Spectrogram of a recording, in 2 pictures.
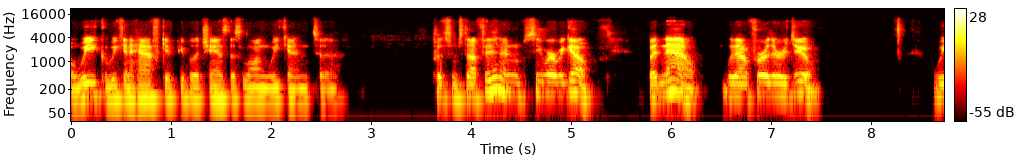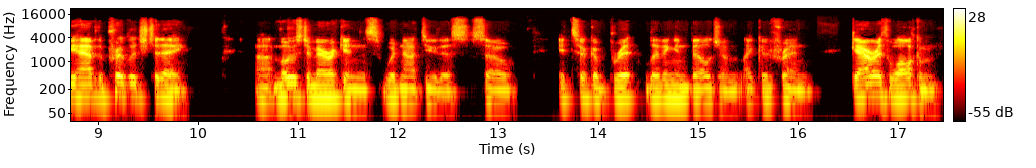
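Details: Adult male speaker; typical speech.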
